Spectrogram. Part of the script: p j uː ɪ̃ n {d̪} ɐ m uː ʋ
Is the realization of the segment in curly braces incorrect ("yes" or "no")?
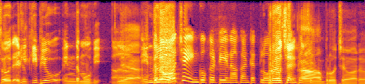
no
